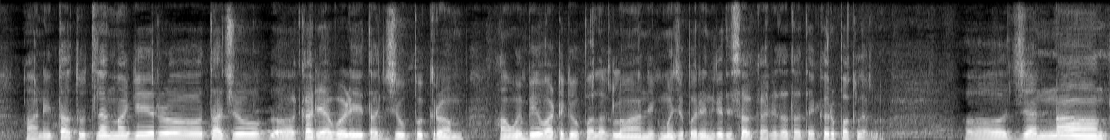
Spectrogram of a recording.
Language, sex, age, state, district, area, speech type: Goan Konkani, male, 45-60, Goa, Canacona, rural, spontaneous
